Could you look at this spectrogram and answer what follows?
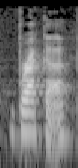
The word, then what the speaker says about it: Breca: This is a lovely bottle of Breca, B-R-E-C-A.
